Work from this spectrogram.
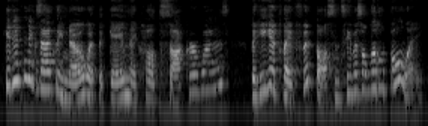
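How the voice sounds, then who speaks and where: A woman reading a storybook aloud for young children in an expressive, animated storytelling manner. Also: high-pitched, a little fast.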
